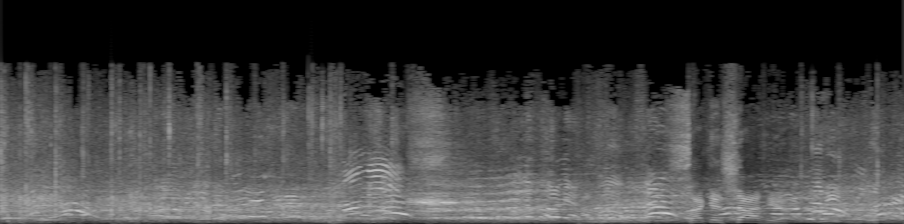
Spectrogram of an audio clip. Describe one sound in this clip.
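A crowd of people talks and calls out in an echoing gym.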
